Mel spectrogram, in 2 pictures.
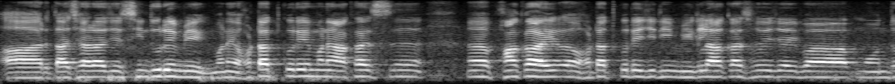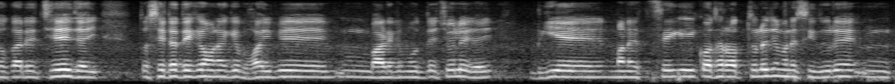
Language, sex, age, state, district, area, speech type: Bengali, male, 60+, West Bengal, Jhargram, rural, spontaneous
